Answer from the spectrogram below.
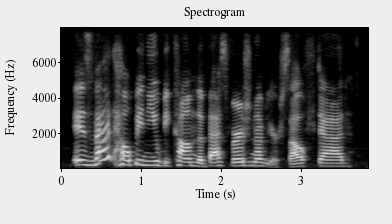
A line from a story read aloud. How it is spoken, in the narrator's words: Max asked and giggled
